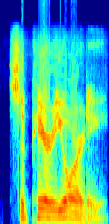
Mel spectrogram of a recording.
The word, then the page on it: superiority: American English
